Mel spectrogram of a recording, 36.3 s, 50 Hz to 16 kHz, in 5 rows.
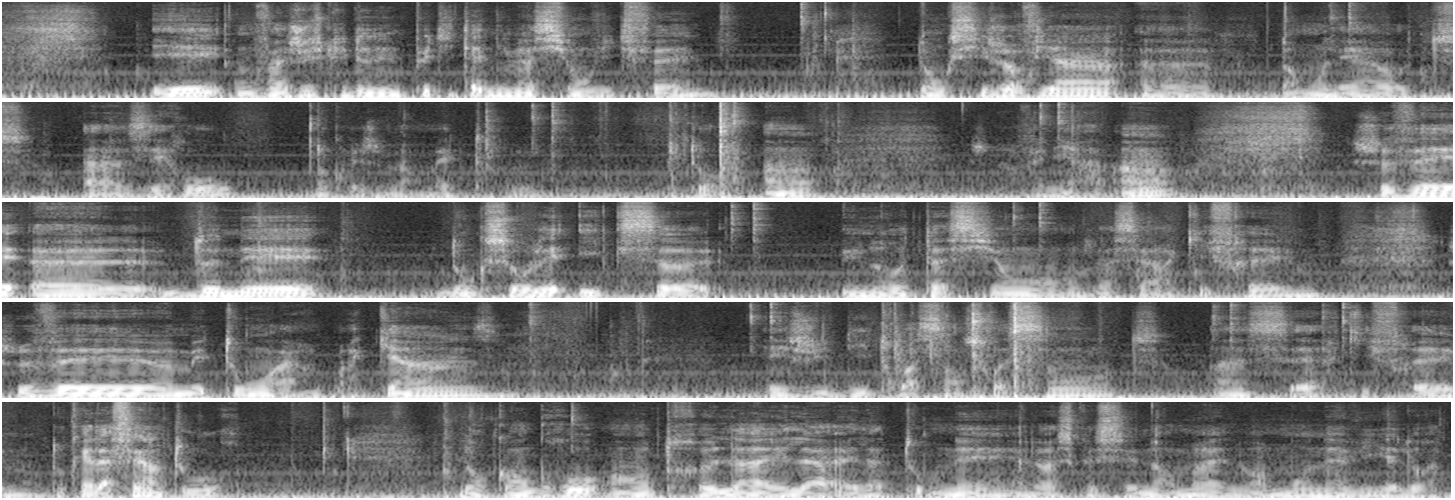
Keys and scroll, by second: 10.5 1, 10.8 Return, 26.2 3, 26.4 6, 26.6 0, 26.8 Return.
